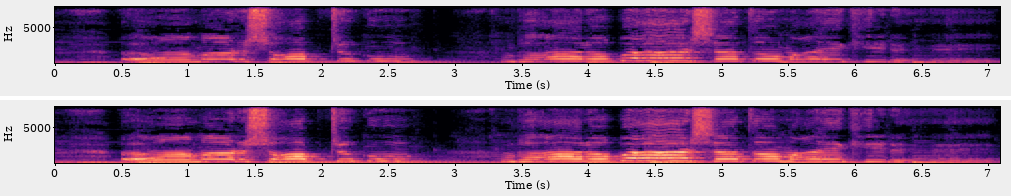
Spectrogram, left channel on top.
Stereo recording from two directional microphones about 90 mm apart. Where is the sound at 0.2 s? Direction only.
20° left (ahead or behind).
